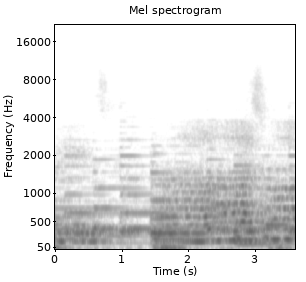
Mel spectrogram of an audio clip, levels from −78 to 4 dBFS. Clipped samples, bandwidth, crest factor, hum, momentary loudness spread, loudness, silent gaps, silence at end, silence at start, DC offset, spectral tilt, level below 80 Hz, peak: under 0.1%; 11 kHz; 14 dB; none; 7 LU; -34 LUFS; none; 0 s; 0 s; under 0.1%; -8 dB/octave; -48 dBFS; -20 dBFS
